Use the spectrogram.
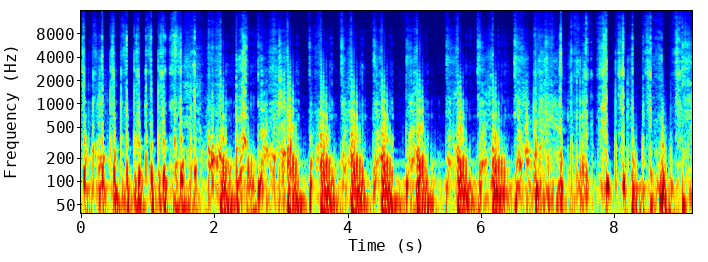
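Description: Fingertips rub and scratch a thin, flattened, unfolded grey chipboard box lying on foam, working along its creases. The result is a steady run of rapid, uneven scratching strokes with a dull, low-heavy rumble and very little high-end.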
